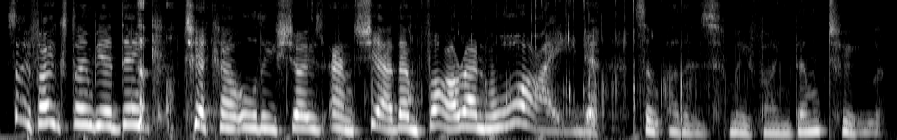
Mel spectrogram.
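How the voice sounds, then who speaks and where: A woman's voice: sits high, lively intonation, measured pace, a little hiss or hum. A woman hosting a chatty podcast, speaking in an effusive, meandering way. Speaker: podcast host and audio drama voice actor.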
